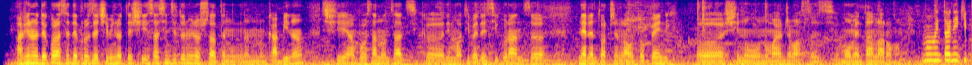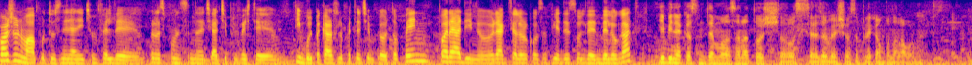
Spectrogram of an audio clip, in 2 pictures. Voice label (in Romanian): voxuri avion; aterizare urgenta otopeni avion bucuresti roma miros ars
